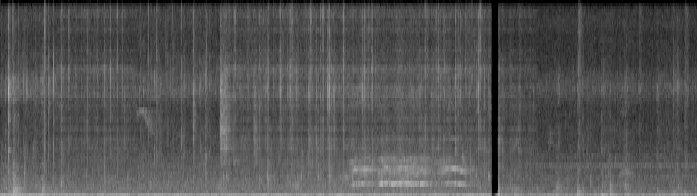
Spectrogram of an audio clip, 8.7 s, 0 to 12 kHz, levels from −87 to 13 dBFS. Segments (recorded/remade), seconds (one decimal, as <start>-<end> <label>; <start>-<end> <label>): 0.0-0.7 recorded; 0.7-1.7 remade; 1.7-2.8 recorded; 2.8-6.7 remade; 6.7-8.7 recorded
